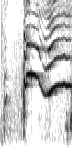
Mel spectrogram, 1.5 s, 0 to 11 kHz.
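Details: Shiba Inu puppies, a pair of white sisters born December 27 and a black pup born January 3. After a soft rustle comes one long, clear, high whine that starts sharply, drops and then holds steady, and ends in a lower murmur.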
